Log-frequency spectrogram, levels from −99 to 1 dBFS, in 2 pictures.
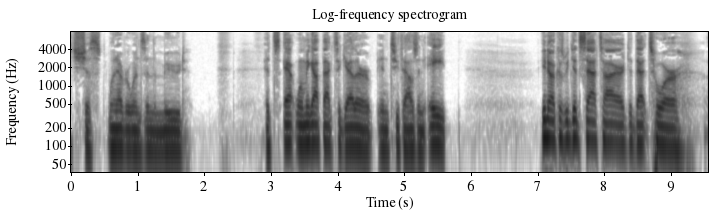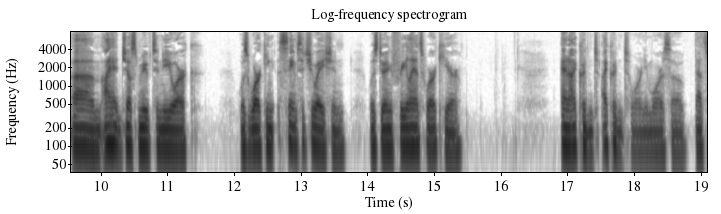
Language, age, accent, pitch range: English, 30-49, American, 90-110 Hz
